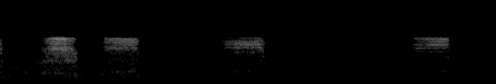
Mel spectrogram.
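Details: Barn owl owlets on the roof of an owl box at night, 3:11 am, 2 June 2023: four harsh, rasping hissed screeches, the first two close together, the others spaced out by quiet gaps.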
